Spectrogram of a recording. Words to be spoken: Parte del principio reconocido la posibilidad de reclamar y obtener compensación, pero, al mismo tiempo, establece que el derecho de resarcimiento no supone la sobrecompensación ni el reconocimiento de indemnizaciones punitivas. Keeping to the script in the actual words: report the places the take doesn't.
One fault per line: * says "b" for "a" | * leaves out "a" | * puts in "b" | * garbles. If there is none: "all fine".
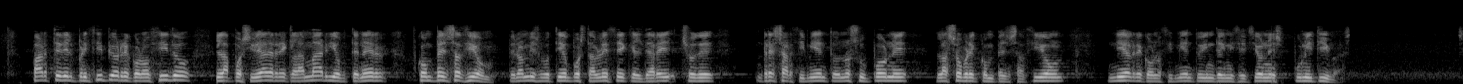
all fine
